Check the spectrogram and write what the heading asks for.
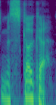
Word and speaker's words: Muskoka: Okay, other news, Ironman Mosquito. – Mosquito, well, good pronunciation. Actually, Muskoka. – Muskoka, okay. – Muskoka.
